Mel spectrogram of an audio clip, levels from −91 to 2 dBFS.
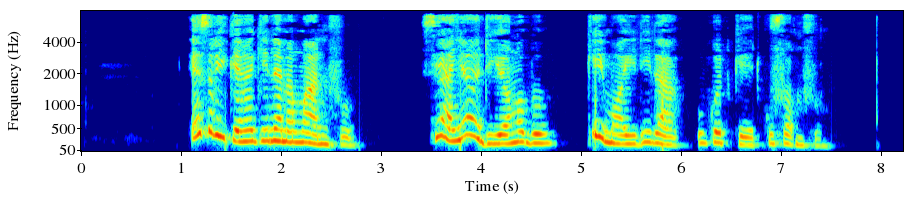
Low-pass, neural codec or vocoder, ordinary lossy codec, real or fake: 7.2 kHz; vocoder, 44.1 kHz, 80 mel bands, Vocos; AAC, 32 kbps; fake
